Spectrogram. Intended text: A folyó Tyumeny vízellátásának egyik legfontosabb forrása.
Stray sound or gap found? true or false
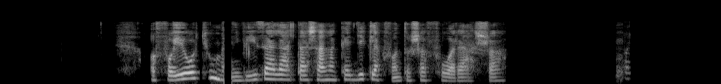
true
